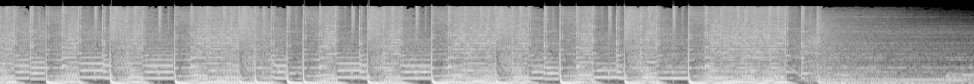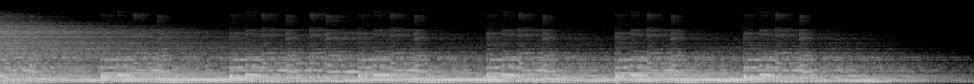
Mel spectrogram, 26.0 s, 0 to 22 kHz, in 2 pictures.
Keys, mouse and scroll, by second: 0.3 shift+d, 4.5 scroll down 1, 5.4 shift+middle click, 8.7 shift+r, 9.0 shift+r, 10.2-10.7 scroll down 1, 10.7 scroll up 1, 11.4-12.4 scroll up 1, 12.4 shift+middle click, 13.4 click, 17.1 shift+middle click, 17.5 scroll up 1, 17.9 click, 19.3 r, 22.8 r, 25.8 scroll down 3.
